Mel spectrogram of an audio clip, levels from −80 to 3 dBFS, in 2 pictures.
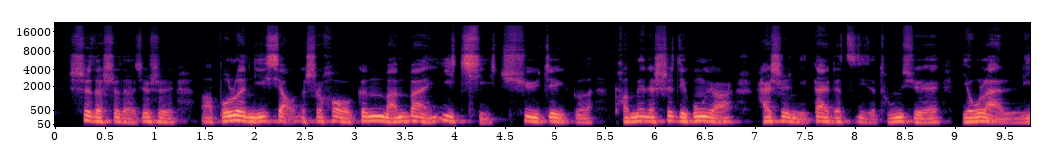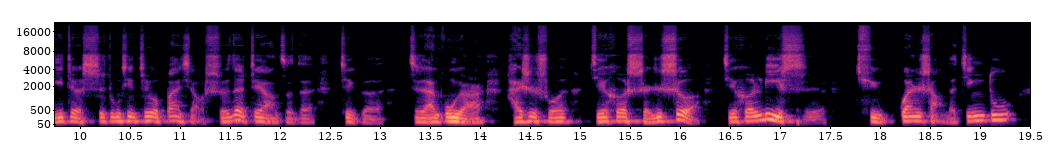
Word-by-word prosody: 是 150 Hz, -, 0 dB
的， 120 Hz, -3 st, +2 dB
是 120 Hz, 0 st, -3 dB
的。 100 Hz, -3 st, -4 dB
就 125 Hz, +6 st, -3 dB
是， 110 Hz, -4 st, -3 dB, 0.2 s
啊， 110 Hz, 0 st, -7 dB
不 130 Hz, +5 st, +2 dB
论 145 Hz, -4 st, +7 dB
你 125 Hz, +2 st, +4 dB
小 130 Hz, 0 st, 0 dB
的 125 Hz, -2 st, -9 dB
时 125 Hz, +2 st, -3 dB
候 125 Hz, -4 st, -1 dB
跟 140 Hz, +4 st, +3 dB
玩 120 Hz, +3 st, +2 dB
伴 125 Hz, -4 st, -1 dB
一 145 Hz, -4 st, +1 dB
起 125 Hz, -7 st, 0 dB
去 120 Hz, +6 st, -1 dB
这 120 Hz, -2 st, +1 dB
个 105 Hz, -2 st, -9 dB, 0.2 s
旁 115 Hz, +1 st, -2 dB
边 130 Hz, 0 st, +2 dB
的 125 Hz, -, +1 dB
湿 125 Hz, +4 st, -1 dB
地 125 Hz, -2 st, +2 dB
公 135 Hz, +2 st, +4 dB
园 125 Hz, -4 st, +1 dB
儿， 115 Hz, +2 st, -4 dB, 0.2 s
还 125 Hz, -, -2 dB
是 125 Hz, +1 st, +1 dB
你 105 Hz, -4 st, -4 dB
带 125 Hz, +2 st, -1 dB
着 115 Hz, -1 st, -3 dB
自 120 Hz, +1 st, -8 dB
己 115 Hz, -, -6 dB
的 95 Hz, -, -10 dB
同 115 Hz, +5 st, -1 dB
学 110 Hz, -2 st, -3 dB, 0.2 s
游 115 Hz, +3 st, +3 dB
览 100 Hz, -5 st, -1 dB
离 110 Hz, +5 st, 0 dB
着 120 Hz, -2 st, -1 dB
市 120 Hz, +2 st, 0 dB
中 125 Hz, +1 st, 0 dB
心 125 Hz, -1 st, 0 dB
只 135 Hz, +2 st, -2 dB
有 130 Hz, -, +3 dB
半 140 Hz, +1 st, -3 dB
小 115 Hz, -1 st, -4 dB
时 115 Hz, 0 st, -4 dB
的 155 Hz, +2 st, +2 dB
这 130 Hz, -1 st, -2 dB
样 105 Hz, -3 st, -2 dB
子 105 Hz, -3 st, -5 dB
的 100 Hz, +1 st, -12 dB, 0.2 s
这 115 Hz, -3 st, -3 dB
个 90 Hz, -2 st, -12 dB, 0.2 s
自 110 Hz, -, -3 dB
然 110 Hz, 0 st, +2 dB
公 125 Hz, +2 st, +7 dB
园 110 Hz, -3 st, +3 dB
儿， 105 Hz, +4 st, -5 dB, 0.2 s
还 115 Hz, +2 st, -2 dB
是 125 Hz, +2 st, +2 dB
说 120 Hz, -1 st, -1 dB, 0.2 s
结 120 Hz, 0 st, +1 dB
合 130 Hz, +1 st, +1 dB
神 125 Hz, -2 st, +1 dB
社、 150 Hz, +6 st, +3 dB, 0.2 s
结 120 Hz, -, 0 dB
合 135 Hz, +3 st, 0 dB
历 160 Hz, -1 st, +6 dB
史 95 Hz, -7 st, -3 dB, 0.3 s
去 115 Hz, -2 st, -2 dB
观 135 Hz, 0 st, +3 dB
赏 125 Hz, -4 st, -3 dB
的 100 Hz, -, -10 dB
京 135 Hz, +7 st, +1 dB
都， 170 Hz, +2 st, +1 dB
120 Hz, 250 characters per minute, -21 LUFS, 110-130 Hz, 0.3 s, 论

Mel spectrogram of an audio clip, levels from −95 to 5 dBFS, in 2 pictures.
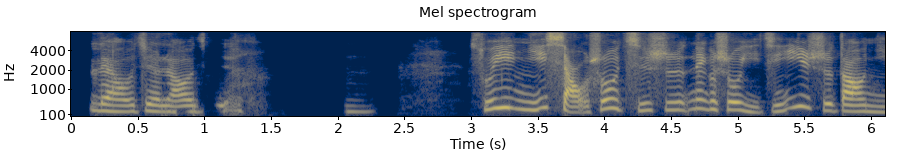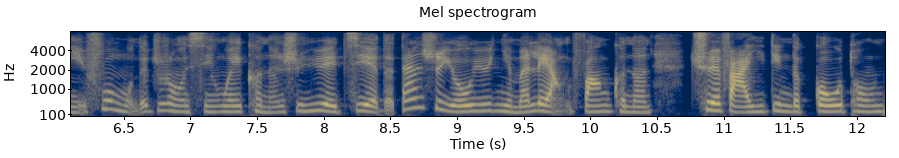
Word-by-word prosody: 了 220 Hz, -4 st, -1 dB
解， 220 Hz, +1 st, -2 dB
了 205 Hz, 0 st, -2 dB
解。 200 Hz, -, -13 dB, 0.2 s
嗯。 -, -, -16 dB, 1.7 s
所 290 Hz, -, -2 dB
以 345 Hz, +1 st, +5 dB
你 290 Hz, +2 st, -2 dB
小 190 Hz, -, +7 dB
时 290 Hz, -, +1 dB
候 330 Hz, +1 st, +2 dB
其 250 Hz, -3 st, +3 dB
实 270 Hz, +1 st, -1 dB
那 315 Hz, +2 st, 0 dB
个 290 Hz, -, -2 dB
时 280 Hz, 0 st, +2 dB
候 270 Hz, -, +3 dB
已 200 Hz, -5 st, -7 dB
经 215 Hz, +5 st, -5 dB
意 380 Hz, +3 st, +1 dB
识 245 Hz, -7 st, -1 dB
到 220 Hz, -1 st, +5 dB
你 195 Hz, -3 st, -8 dB
父 305 Hz, -1 st, -7 dB
母 225 Hz, -7 st, -11 dB
的 -, -, -9 dB
这 245 Hz, +3 st, -11 dB
种 220 Hz, -4 st, -7 dB
行 200 Hz, 0 st, 0 dB
为 205 Hz, 0 st, -4 dB
可 220 Hz, +1 st, -8 dB
能 190 Hz, +1 st, -12 dB
是 225 Hz, +2 st, -3 dB
越 230 Hz, -2 st, -1 dB
界 215 Hz, -1 st, +1 dB
的， -, -, -9 dB
但 315 Hz, +4 st, -2 dB
是 330 Hz, -5 st, 0 dB
由 215 Hz, -2 st, -1 dB
于 235 Hz, +1 st, -6 dB
你 220 Hz, -2 st, -6 dB
们 195 Hz, +1 st, -3 dB
两 230 Hz, -2 st, +3 dB
方 210 Hz, 0 st, -1 dB
可 205 Hz, -, -7 dB
能 190 Hz, -1 st, -8 dB, 0.3 s
缺 260 Hz, -3 st, +4 dB
乏 190 Hz, -4 st, +6 dB
一 205 Hz, +1 st, -8 dB
定 230 Hz, 0 st, -6 dB
的 205 Hz, -1 st, -4 dB
沟 215 Hz, +2 st, 0 dB
通， 210 Hz, -1 st, -9 dB
220 Hz, 260 characters per minute, -22 LUFS, 205-260 Hz, 1.7 s, 小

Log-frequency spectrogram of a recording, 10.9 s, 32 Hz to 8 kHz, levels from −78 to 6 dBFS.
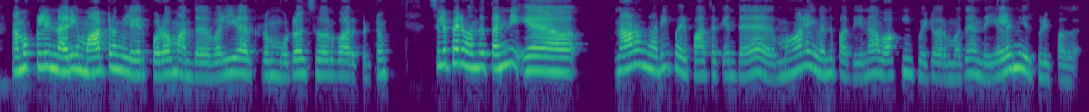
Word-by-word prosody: நமக்குள்ளே 290 Hz, +3 st, +3 dB
நெறைய 245 Hz, +3 st, +5 dB
மாற்றங்கள் 245 Hz, -1 st, +4 dB
ஏற்படும். 205 Hz, +2 st, -1 dB
அந்த 195 Hz, -1 st, -7 dB, 0.2 s
வலியா 220 Hz, +4 st, -1 dB
இருக்கட்டும், 200 Hz, -1 st, -10 dB
உடல் 215 Hz, +2 st, -2 dB
சோர்வா 205 Hz, -1 st, -2 dB
இருக்கட்டும். 190 Hz, +3 st, -11 dB, 0.5 s
சில 330 Hz, +1 st, +2 dB
பேர் 345 Hz, -4 st, +7 dB
வந்து 295 Hz, 0 st, -1 dB
தண்ணி 325 Hz, +5 st, +3 dB, 0.2 s
ஆ -, -, +6 dB, 0.8 s
நானும் 300 Hz, +3 st, +3 dB
நெறைய 270 Hz, +3 st, -5 dB
பேர் 230 Hz, -5 st, -6 dB
பார்த்துருக்கேன். 200 Hz, -1 st, -6 dB
இந்த 190 Hz, 0 st, -5 dB, 0.4 s
மாலை 280 Hz, +8 st, -1 dB
வந்து 220 Hz, +1 st, -9 dB
பார்த்தீங்கன்னா, 190 Hz, +1 st, -7 dB
வாக்கிங் 210 Hz, +3 st, -5 dB
போய்ட்டு 190 Hz, -1 st, -11 dB
வரும்போது, 175 Hz, +3 st, -10 dB
அந்த 185 Hz, -4 st, -11 dB
இளநீர் 250 Hz, -1 st, -1 dB
குடிப்பாங்க. 165 Hz, -4 st, -12 dB
215 Hz, 160 wpm, -22 LUFS, 195-265 Hz, 0.8 s, பேர்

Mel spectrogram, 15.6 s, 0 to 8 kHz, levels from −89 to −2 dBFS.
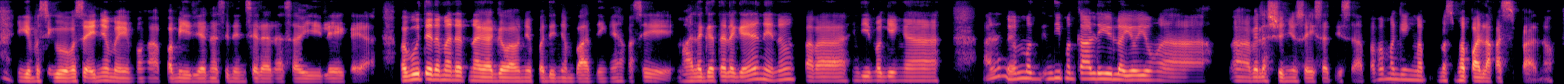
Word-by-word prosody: Hindi 125 Hz, -2 st, +1 dB
ba 125 Hz, -, -5 dB
siguro 125 Hz, 0 st, +1 dB
sa -, -, +5 dB
inyo 135 Hz, +4 st, +6 dB
may 115 Hz, -2 st, +2 dB
mga 110 Hz, 0 st, -8 dB
pamilya 115 Hz, -1 st, +1 dB
na 115 Hz, -, -5 dB
si 115 Hz, +2 st, -9 dB
din 110 Hz, -1 st, -7 dB
sila 110 Hz, -1 st, -1 dB
ng 110 Hz, 0 st, -9 dB
sarili. 110 Hz, +1 st, -3 dB
Kaya, -, -, -6 dB, 0.3 s
mabuti 185 Hz, +6 st, +7 dB
naman 165 Hz, -2 st, +4 dB
at 150 Hz, -1 st, +4 dB
nagagawa 130 Hz, -3 st, +5 dB
n'yo 120 Hz, 0 st, -5 dB
pa -, -, -2 dB
din 120 Hz, 0 st, -6 dB
'yong 115 Hz, -, -15 dB
bonding 110 Hz, 0 st, -2 dB
na 125 Hz, +2 st, -9 dB
'yan -, -, -26 dB
kasi 130 Hz, -1 st, -5 dB
mahalaga 130 Hz, +3 st, +1 dB
talaga 140 Hz, -1 st, +3 dB
'yan 190 Hz, +4 st, +3 dB
eh 150 Hz, -, +1 dB
'no, 175 Hz, +5 st, -3 dB
para 135 Hz, 0 st, -1 dB
hindi 145 Hz, 0 st, -3 dB
maging, 145 Hz, 0 st, -2 dB
ah, 140 Hz, 0 st, -1 dB, 0.5 s
alam 270 Hz, +2 st, -7 dB
mo -, -, -2 dB
yun, 210 Hz, -, -5 dB
mag 215 Hz, -3 st, -3 dB
hindi 205 Hz, +3 st, -6 dB
magkalayo-layo 200 Hz, -5 st, +2 dB, 0.2 s
yung, 155 Hz, -, -12 dB
ah, 130 Hz, -2 st, -5 dB, 0.3 s
ah, 135 Hz, -1 st, -3 dB
relasyon 135 Hz, -1 st, +2 dB
niyo 125 Hz, -, -4 dB
sa -, -, -2 dB
isa't -, -, -4 dB
isa, -, -, -8 dB
para 185 Hz, -, -8 dB
maging 180 Hz, -4 st, -6 dB
map 155 Hz, 0 st, -3 dB
mas 140 Hz, 0 st, -6 dB
mapalakas 135 Hz, -4 st, +3 dB
pa -, -, -4 dB
ano. -, -, -17 dB
135 Hz, 220 wpm, -25 LUFS, 120-155 Hz, 0.5 s, mabuti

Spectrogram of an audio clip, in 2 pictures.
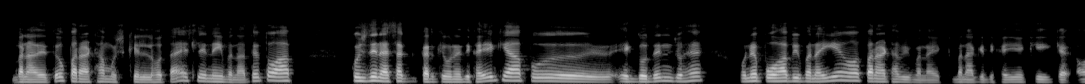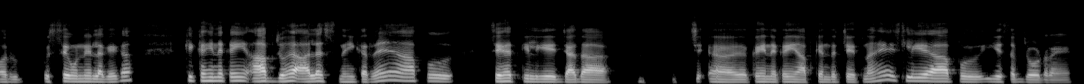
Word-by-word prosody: बना 115 Hz, -1 st, +1 dB
देते 115 Hz, +7 st, -1 dB
हो, 170 Hz, -, -1 dB
पराठा 130 Hz, -1 st, +1 dB
मुश्किल 115 Hz, -1 st, -5 dB
होता 110 Hz, 0 st, -3 dB
है 180 Hz, -, -2 dB
इसलिए 165 Hz, -3 st, -3 dB
नहीं 135 Hz, -2 st, -1 dB
बनाते 110 Hz, +5 st, -4 dB
हो।" -, -, -5 dB
तो 190 Hz, -, +2 dB
आप 175 Hz, 0 st, +1 dB, 0.6 s
कुछ 170 Hz, -2 st, +3 dB
दिन 175 Hz, -1 st, +5 dB
ऐसा 145 Hz, +1 st, +4 dB, 0.2 s
करके 125 Hz, 0 st, +1 dB
उन्हें 120 Hz, -1 st, -1 dB
दिखाइए 130 Hz, +8 st, +1 dB
कि -, -, 0 dB
आप 175 Hz, 0 st, -1 dB, 1.0 s
1-2 130 Hz, 0 st, +3 dB
दिन 160 Hz, +4 st, -2 dB
जो 145 Hz, -1 st, -2 dB
है, 180 Hz, +4 st, -3 dB, 0.4 s
उन्हें 155 Hz, +3 st, +2 dB
पोहा 155 Hz, 0 st, +6 dB
भी 155 Hz, 0 st, 0 dB
बनाइए 145 Hz, +6 st, +1 dB
और 180 Hz, -2 st, +1 dB
पराठा 130 Hz, -3 st, +1 dB
भी 115 Hz, -1 st, -6 dB
बनाइ 100 Hz, 0 st, -9 dB
बना 110 Hz, -1 st, -6 dB
के 115 Hz, +2 st, -10 dB
दिखाइए 110 Hz, +1 st, -8 dB
कि 115 Hz, -2 st, -6 dB
क्य -, -, -1 dB
और 115 Hz, 0 st, -4 dB, 0.3 s
उससे 130 Hz, +3 st, 0 dB
उन्हें 135 Hz, -1 st, +2 dB
लगेगा 125 Hz, +8 st, 0 dB, 0.6 s
कि 180 Hz, -, 0 dB
कहीं 170 Hz, 0 st, +1 dB
न 170 Hz, -, +3 dB
कहीं 170 Hz, 0 st, 0 dB, 0.2 s
आप 140 Hz, -3 st, +3 dB
जो 145 Hz, 0 st, +3 dB
है, 170 Hz, -, +6 dB
आलस 145 Hz, +3 st, +3 dB
नहीं 125 Hz, 0 st, -5 dB
कर 120 Hz, 0 st, -2 dB
रहे 160 Hz, +8 st, -1 dB
हैं, 200 Hz, 0 st, -1 dB
आप 155 Hz, -5 st, -1 dB, 0.4 s
सेहत 145 Hz, +1 st, +4 dB
के 135 Hz, -, -1 dB
लिए 125 Hz, -1 st, +2 dB
ज़्यादा 115 Hz, -1 st, +2 dB, 1.0 s
च -, -, -8 dB
अ, -, -, -11 dB
कहीं 115 Hz, +1 st, 0 dB
न 120 Hz, -1 st, -1 dB
कहीं 120 Hz, +1 st, 0 dB
आपके 110 Hz, +2 st, -2 dB
अंदर 115 Hz, 0 st, -5 dB
चेतना 120 Hz, +3 st, -3 dB
है, 200 Hz, +5 st, -2 dB
इसलिए 165 Hz, -4 st, +1 dB
आप 135 Hz, -1 st, +4 dB, 0.4 s
ये 125 Hz, -, +1 dB
सब 120 Hz, -, -7 dB
जोड़ 110 Hz, -1 st, -1 dB
रहे 105 Hz, -1 st, -8 dB
हैं। 105 Hz, -, -16 dB
130 Hz, 205 wpm, -22 LUFS, 115-155 Hz, 1.0 s, पोहा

